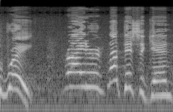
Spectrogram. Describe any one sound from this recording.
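A man answers in a frightened, exasperated voice.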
